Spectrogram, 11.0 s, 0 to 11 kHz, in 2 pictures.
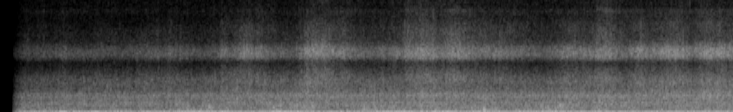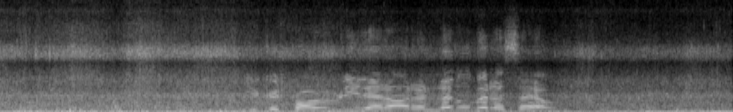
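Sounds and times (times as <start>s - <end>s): outboard motor running: 0.1s - 11.0s
water rushing past: 0.1s - 11.0s
wind buffeting microphone: 0.1s - 11.0s.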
